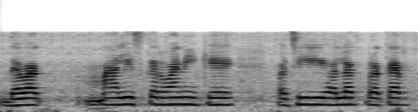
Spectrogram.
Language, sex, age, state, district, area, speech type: Gujarati, female, 45-60, Gujarat, Valsad, rural, spontaneous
